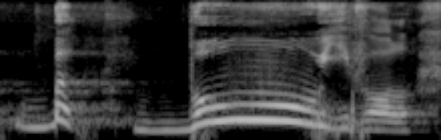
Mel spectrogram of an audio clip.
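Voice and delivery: syllable by syllable буйвол; slow sounding out. Shown as a demonstration. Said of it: "щоб чітко чути звук У".

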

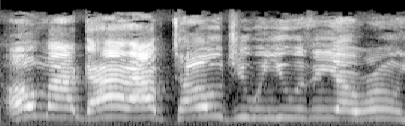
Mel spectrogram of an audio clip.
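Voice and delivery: high, loud whiny retort; exasperated daughter. Retold or imitated. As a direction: complain like an annoyed teen.

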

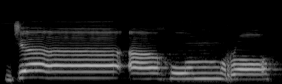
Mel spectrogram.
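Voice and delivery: slow drawn Ja'ahum ra with a thick ra; recited demo. Shown as a demonstration. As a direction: chant it slowly. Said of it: "bunyikan dengan ra".

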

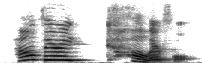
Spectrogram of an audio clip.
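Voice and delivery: high, prim polite remark; dry. A narrator's reading. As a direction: say it with cool politeness.

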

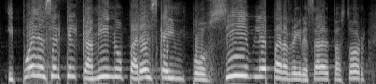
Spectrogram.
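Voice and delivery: high, loud call to respond; preaching at full force. Acted. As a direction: urge the listeners to answer. Llamado final de la predicación. (llamado ferviente, alto y fuerte)

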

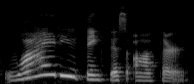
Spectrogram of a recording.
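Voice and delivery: usual speaking voice

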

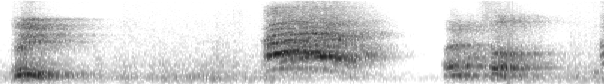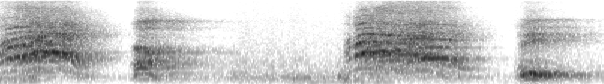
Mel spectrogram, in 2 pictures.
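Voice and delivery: called-out martial arts drill commands; drill sergeant. Real, not acted. Counting kicks in drill.

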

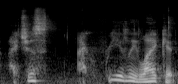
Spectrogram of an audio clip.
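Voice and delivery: breathy whisper of real fondness. Real, not acted. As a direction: whisper it, almost to yourself. Fond aside about the tool.

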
